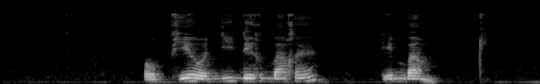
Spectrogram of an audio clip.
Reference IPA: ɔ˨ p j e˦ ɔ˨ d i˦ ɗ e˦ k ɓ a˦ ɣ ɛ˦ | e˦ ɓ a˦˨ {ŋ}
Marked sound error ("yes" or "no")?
yes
